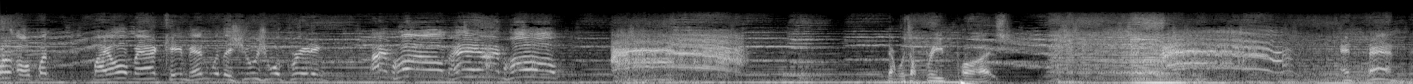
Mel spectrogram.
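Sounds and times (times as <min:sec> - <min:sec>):
speech: 0:00.3 - 0:07.0, 0:08.9 - 0:11.4, 0:13.4 - 0:14.1
child screaming in a tantrum: 0:06.1 - 0:07.6, 0:11.4 - 0:13.0.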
